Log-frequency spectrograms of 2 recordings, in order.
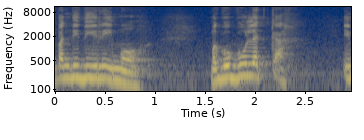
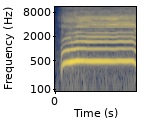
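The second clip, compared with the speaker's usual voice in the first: mock wail; 9 dB louder than usual.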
